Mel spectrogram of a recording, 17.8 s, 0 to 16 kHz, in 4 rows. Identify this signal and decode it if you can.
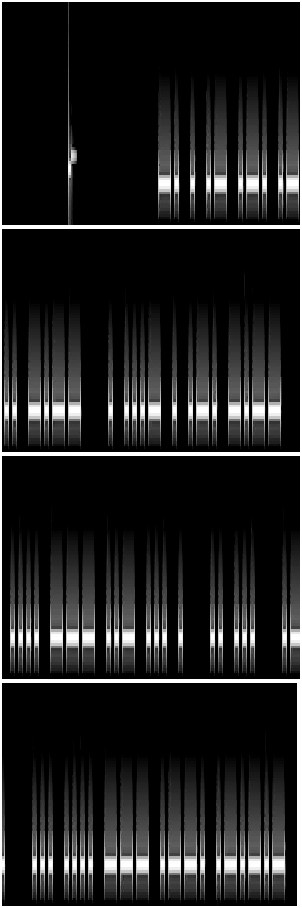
Morse code, heard as a keyed tone, about 20 wpm, 700 Hz. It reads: NEARLY EVERY HOUSE IS A SHOP.
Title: Sentences from Top 1600 Words 20wpm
